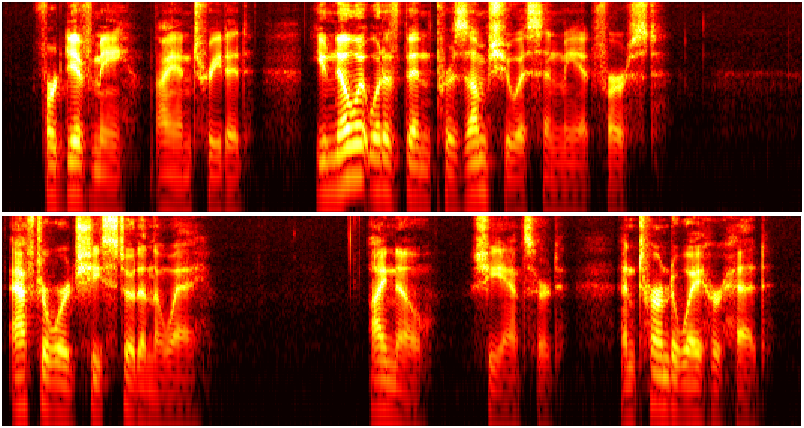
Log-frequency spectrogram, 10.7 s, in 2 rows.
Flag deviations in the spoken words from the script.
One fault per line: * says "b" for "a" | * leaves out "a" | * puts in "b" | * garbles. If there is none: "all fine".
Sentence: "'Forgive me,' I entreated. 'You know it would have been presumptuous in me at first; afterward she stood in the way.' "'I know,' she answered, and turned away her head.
all fine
